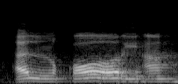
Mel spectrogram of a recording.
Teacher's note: ta marbutah dimatikan, ya, berbunyi dengan ha yang tebal, ha simpul tu. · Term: hukum khafa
